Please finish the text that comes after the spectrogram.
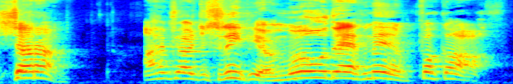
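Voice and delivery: high, loud, fed-up outburst; angry yell. Acted. Old Jubi telling off the noisy Momoshiki, angry yell. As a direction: snap like a sleeper woken by noise.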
